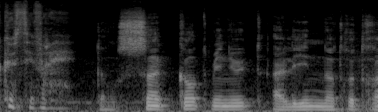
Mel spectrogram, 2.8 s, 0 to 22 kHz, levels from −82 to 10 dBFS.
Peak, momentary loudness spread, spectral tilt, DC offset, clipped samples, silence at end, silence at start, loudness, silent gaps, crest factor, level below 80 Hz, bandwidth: -14 dBFS; 10 LU; -4.5 dB/octave; under 0.1%; under 0.1%; 0 s; 0 s; -31 LUFS; none; 16 dB; -52 dBFS; over 20 kHz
